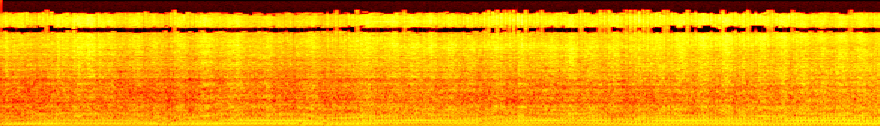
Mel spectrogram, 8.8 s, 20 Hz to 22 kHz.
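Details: Old Toro Recycler mower cutting Kentucky bluegrass, binaural recording, before fix: loud steady engine drone with an even clattering racket from the dry drive system; the noise was later solved with WD40.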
